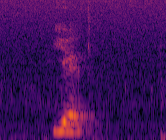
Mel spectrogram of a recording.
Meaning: back, backward
- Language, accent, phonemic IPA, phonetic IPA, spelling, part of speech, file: Armenian, Eastern Armenian, /jet/, [jet], ետ, adverb, Hy-ետ.ogg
